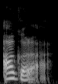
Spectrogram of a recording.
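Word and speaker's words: ἀγορά: makes R sounds r try this one it's pronounced Agora and it means Marketplace this next letter is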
